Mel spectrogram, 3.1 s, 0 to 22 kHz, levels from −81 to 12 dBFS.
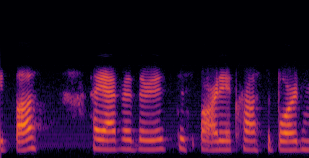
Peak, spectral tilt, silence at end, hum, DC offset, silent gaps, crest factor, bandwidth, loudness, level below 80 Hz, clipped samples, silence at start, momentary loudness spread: -4 dBFS; -4.5 dB/octave; 0 s; none; under 0.1%; none; 18 dB; 5.6 kHz; -22 LUFS; -86 dBFS; under 0.1%; 0 s; 15 LU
